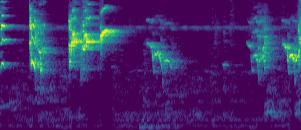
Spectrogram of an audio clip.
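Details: Short harsh squawks and chirps from pet green Fischer's lovebirds, three or four separate shrill calls spaced about half a second to a second apart.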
